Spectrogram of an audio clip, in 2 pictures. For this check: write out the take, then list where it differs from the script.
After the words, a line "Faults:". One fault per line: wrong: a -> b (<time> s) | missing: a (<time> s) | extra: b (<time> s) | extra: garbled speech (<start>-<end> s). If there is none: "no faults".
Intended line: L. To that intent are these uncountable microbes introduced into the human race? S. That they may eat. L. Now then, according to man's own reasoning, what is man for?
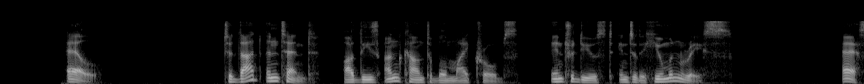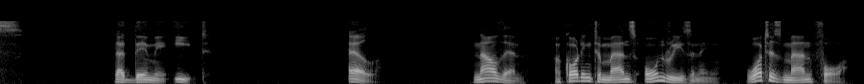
L. To that intent are these uncountable microbes introduced into the human race? S. That they may eat. L. Now then, according to man's own reasoning, what is man for?
Faults:
no faults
